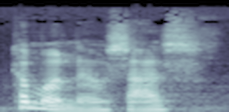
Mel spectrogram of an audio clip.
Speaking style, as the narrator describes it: said gently

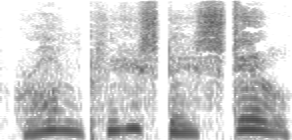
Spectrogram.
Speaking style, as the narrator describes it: Luna whispered

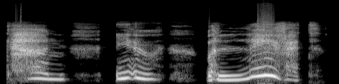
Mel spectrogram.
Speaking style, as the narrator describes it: panted, his voice distorted with fatigue and emotional upset

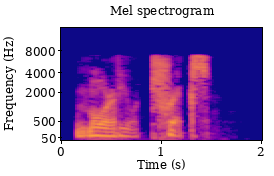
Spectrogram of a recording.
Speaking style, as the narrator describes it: he snarled

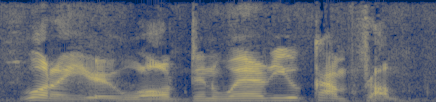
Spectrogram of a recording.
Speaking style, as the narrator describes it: he asked gruffly

